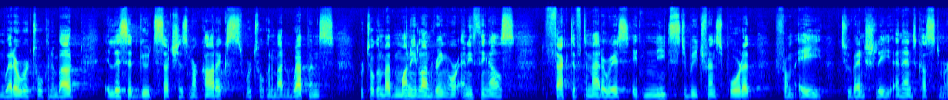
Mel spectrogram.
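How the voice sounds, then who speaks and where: A man with a Dutch accent speaks fairly quickly at a fairly low pitch, in monotone, flat intonation with big swings in loudness. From Netherlands. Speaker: police detective inspector. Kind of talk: conference presentation. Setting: stage with audience.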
